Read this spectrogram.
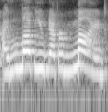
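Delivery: high, hammed-up sudden love declaration; enemies-to-lovers confession. Former enemies running to each other, high mock declaration. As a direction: blurt it like a rom-com lead running in. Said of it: "they, like, run to each other".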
